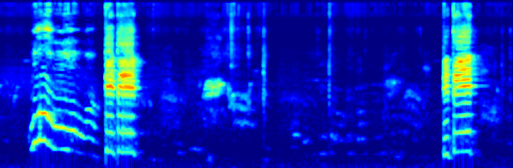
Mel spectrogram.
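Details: Talking common myna produces a falling, voice-like phrase followed at once by a harsh, bright burst, a soft murmur mid-clip, then another strident harmonic outburst near the end.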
